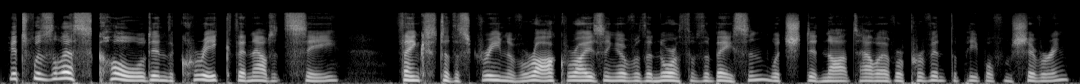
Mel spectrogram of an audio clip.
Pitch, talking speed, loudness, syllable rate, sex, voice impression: 180 Hz, 185 wpm, -17 LUFS, 4.2 syllables/s, male, very masculine, slightly feminine, gender-neutral, adult-like, middle-aged, slightly thick, tensed, slightly powerful, slightly bright, soft, clear, fluent, slightly cool, intellectual, refreshing, very sincere, very calm, slightly mature, slightly friendly, reassuring, very unique, slightly elegant, wild, slightly sweet, lively, kind, slightly intense, slightly modest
